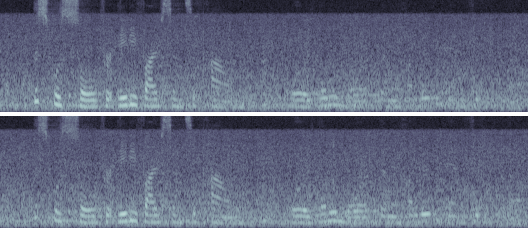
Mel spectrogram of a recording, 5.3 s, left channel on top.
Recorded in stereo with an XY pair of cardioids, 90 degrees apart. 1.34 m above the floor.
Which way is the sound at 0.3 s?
45° left.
